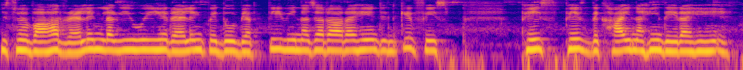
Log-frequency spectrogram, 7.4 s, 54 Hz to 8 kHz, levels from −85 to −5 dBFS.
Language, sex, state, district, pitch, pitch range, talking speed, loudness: Hindi, female, Uttar Pradesh, Lalitpur, 225 Hz, 210-230 Hz, 195 wpm, -18 LUFS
